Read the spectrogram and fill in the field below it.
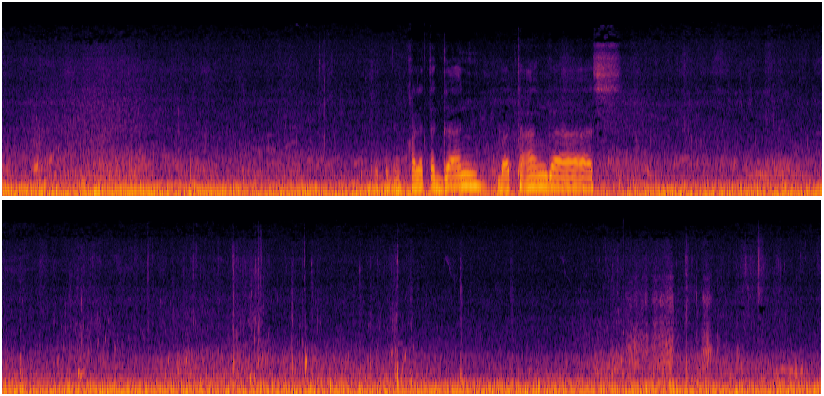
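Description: Small waves lap gently at the water's edge.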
